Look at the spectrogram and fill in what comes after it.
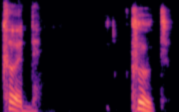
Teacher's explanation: So the L is silent. Pronounce the D.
